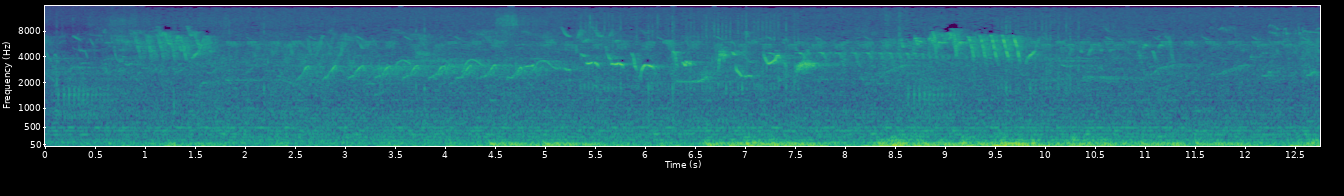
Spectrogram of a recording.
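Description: Birds singing, many quick repeated chirps and trills, over background music; a deep low sound swells in about four and a half seconds in and the whole grows louder.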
